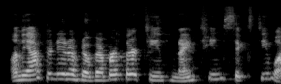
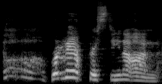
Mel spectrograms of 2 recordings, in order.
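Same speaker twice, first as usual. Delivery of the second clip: excited gasp; 5 semitones higher than usual. Retold or imitated. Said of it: "Is I was like".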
